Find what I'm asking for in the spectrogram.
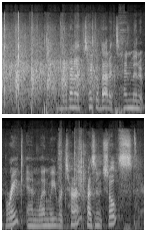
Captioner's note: applause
